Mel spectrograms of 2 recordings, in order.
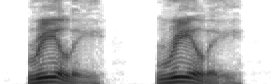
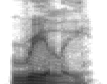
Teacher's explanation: conversation with upward intonation really really tell me more or to show that you're not so interested in the conversation with downward intonation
